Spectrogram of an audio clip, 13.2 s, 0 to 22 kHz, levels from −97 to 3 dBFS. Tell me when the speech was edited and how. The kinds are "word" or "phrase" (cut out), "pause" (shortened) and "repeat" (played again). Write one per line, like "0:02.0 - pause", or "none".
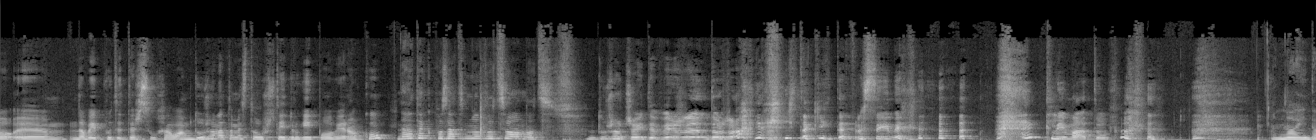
0:03.9 - pause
